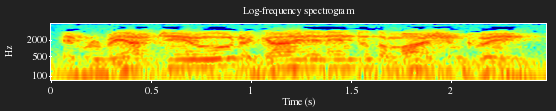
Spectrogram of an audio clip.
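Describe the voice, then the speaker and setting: An American man playing a brisk, grave army general in a 1950s radio drama, businesslike and urgent. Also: high-pitched, bright, forceful tone. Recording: dull, noisy 1950s radio recording.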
